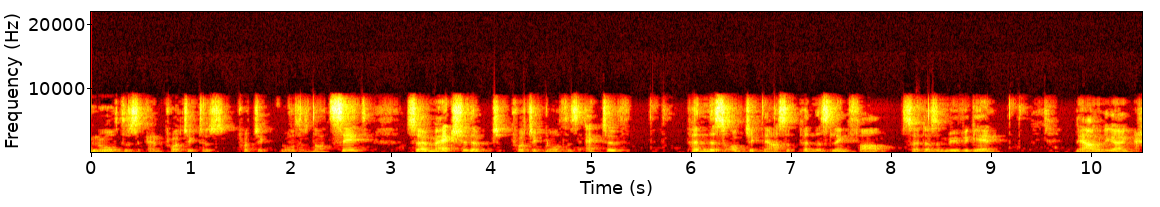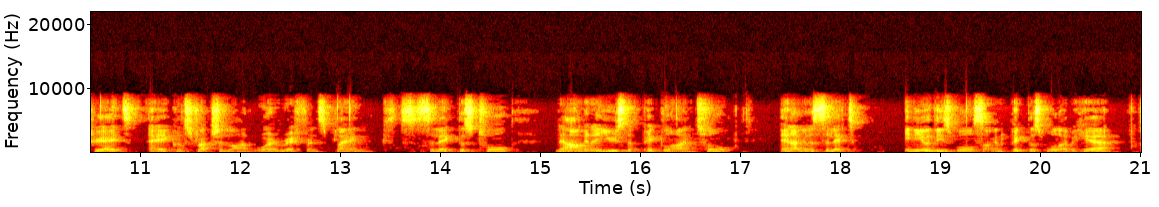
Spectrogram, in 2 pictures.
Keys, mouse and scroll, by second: 1.2 click, 2.2 click, 4.5 middle click, 5.7 click, 6.8 click, 8.3 click, 9.2 click, 10.7 click, 13.0 click, 16.9 scroll, 17.8 scroll, 19.4 click, 19.4-20.1 scroll, 20.1 scroll.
